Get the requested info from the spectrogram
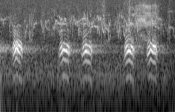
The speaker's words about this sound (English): And then there's the aptly named large-billed crow of East Asia with a massive humped honker of a beak.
